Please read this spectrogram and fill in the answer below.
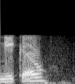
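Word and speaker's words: Niko: So it's N-I-K-O, that's my name, Nico, and then the Bank of Cardiff is spelled C-A-R. D-I-F-F, as in Frank.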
